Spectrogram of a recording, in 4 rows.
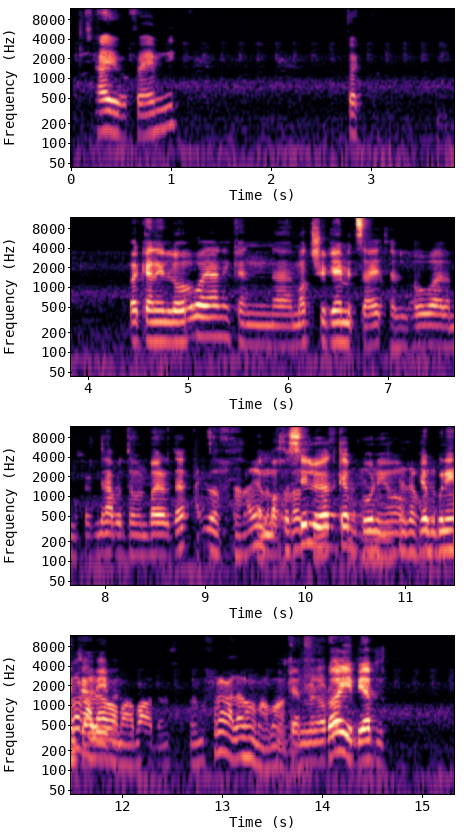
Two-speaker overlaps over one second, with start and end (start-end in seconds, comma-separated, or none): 9.5-12.0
